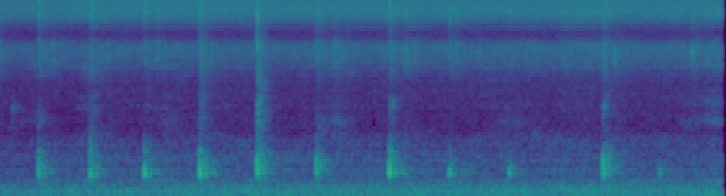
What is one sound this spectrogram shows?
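A marker taps dots onto a whiteboard in a quick, uneven rhythm.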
